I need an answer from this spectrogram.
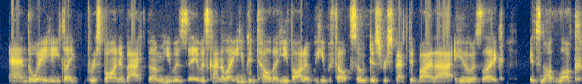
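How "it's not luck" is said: dead serious, very serious tone. Retelling a press conference answer: imitating Ryan Blaney, dead serious. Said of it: "his tone of voice was just, like, dead serious".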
